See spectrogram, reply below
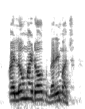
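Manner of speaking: ordinary talk, nothing marked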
